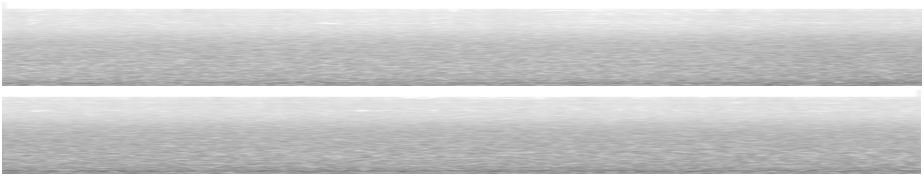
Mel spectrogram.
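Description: Steady rushing noise of a wind-like ambience sound effect, with no pitch or rhythm, growing slightly louder about three to four seconds in.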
